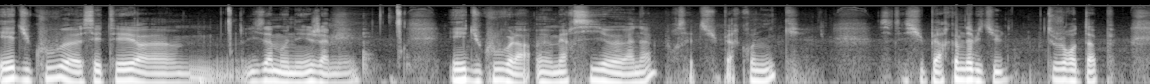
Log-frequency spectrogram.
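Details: Adult male speaker; ordinary speech.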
